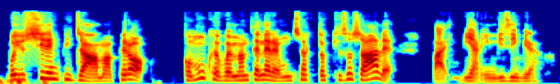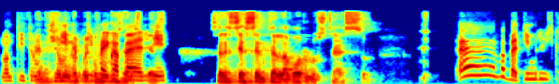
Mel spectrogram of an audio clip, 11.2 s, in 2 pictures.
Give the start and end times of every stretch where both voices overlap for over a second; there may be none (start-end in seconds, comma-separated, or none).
5.9-7.3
